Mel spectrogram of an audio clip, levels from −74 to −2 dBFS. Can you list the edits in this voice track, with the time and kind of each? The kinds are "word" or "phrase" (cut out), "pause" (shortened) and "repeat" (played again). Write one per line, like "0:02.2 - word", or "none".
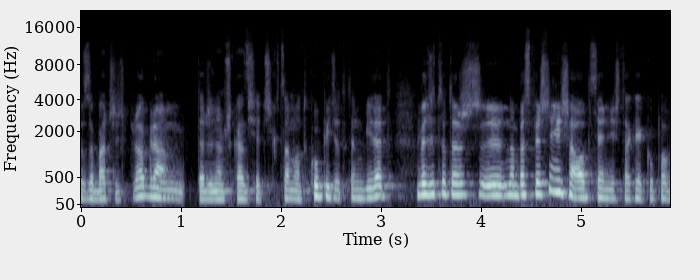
0:01.0 - word
0:01.7 - word
0:02.7 - word
0:03.4 - word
